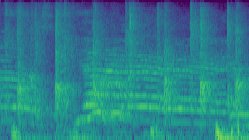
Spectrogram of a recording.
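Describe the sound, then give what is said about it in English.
Audience clapping for a comedian coming up at an open mic: a brisk, dense round of applause with a voice calling out over it. “Put your hands together, everybody, for Brady Pearson!”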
